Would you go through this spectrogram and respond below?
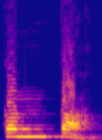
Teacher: गया क्योंकि अनुनासिक तो नहीं है ठीक है अनुस्वार है और अनुस्वार पुरी तरीके से नाक से ही बोला जाता है मुंह से नहीं होता है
